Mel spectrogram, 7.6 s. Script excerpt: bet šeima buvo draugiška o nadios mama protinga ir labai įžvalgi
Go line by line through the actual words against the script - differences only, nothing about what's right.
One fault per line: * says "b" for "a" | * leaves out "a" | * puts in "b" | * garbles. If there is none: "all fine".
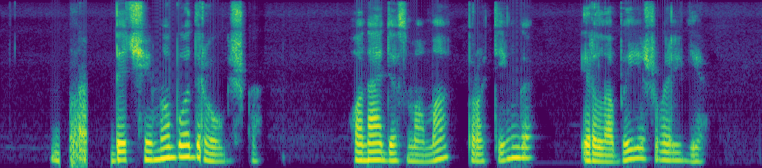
all fine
